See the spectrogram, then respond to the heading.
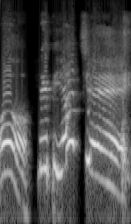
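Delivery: very high-pitched, loud put-on voice. Retelling Zac Efron hearing his Italian dub, imitating a really high-pitched voice. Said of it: "Really high pitch".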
